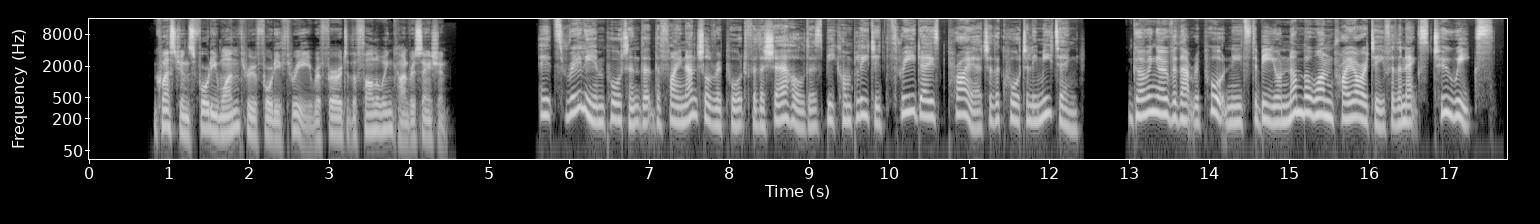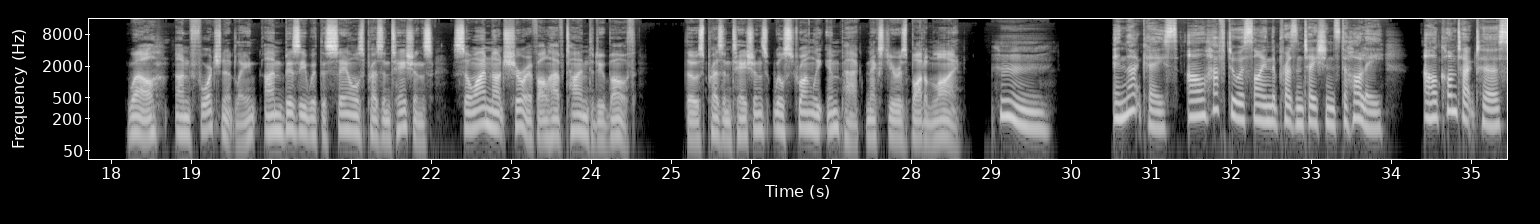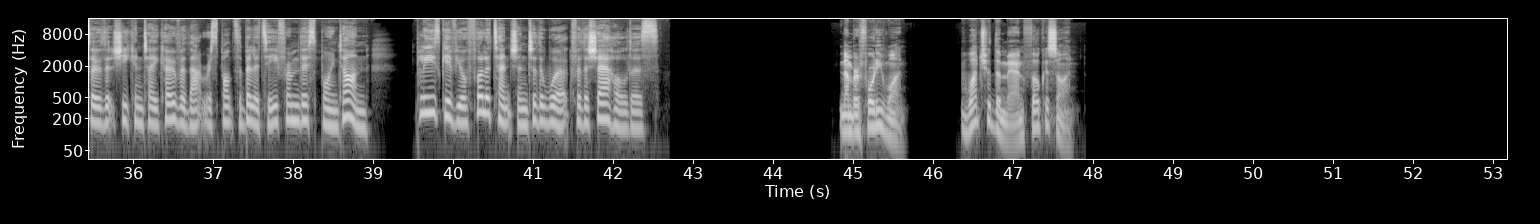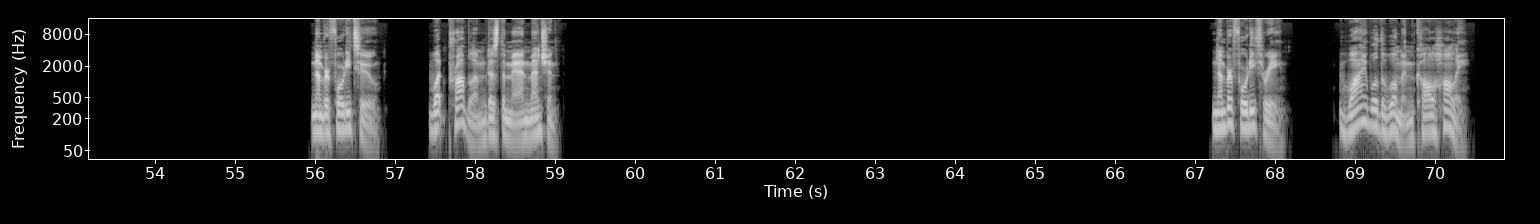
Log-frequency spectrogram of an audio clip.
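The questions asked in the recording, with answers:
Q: What should the man focus on?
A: The financial report for the shareholders

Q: What problem does the man mention?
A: He is busy with the sales presentations

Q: Why will the woman call Holly?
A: To assign her the sales presentations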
